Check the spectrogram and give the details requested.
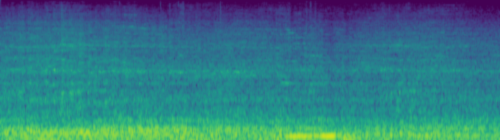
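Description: Double-stack intermodal container train rolling past, its steel wheels running over the rails with a steady rumble, heard from inside a car. A windshield wiper sweeps once with a short motor hum about three and a half seconds in.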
